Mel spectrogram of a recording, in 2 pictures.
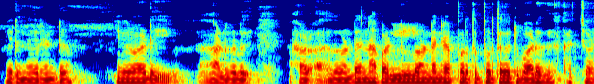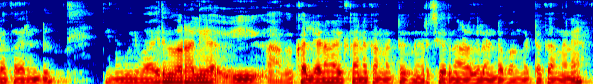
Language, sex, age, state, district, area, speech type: Malayalam, male, 18-30, Kerala, Malappuram, rural, spontaneous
